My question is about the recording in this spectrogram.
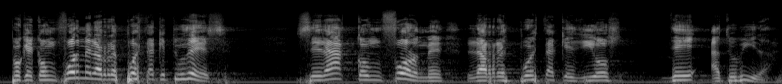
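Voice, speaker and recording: A male pastor preaching a sermon to his congregation, moving between loud dramatic lines and hushed ones. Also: sits high. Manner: addresses the congregation directly. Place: church hall with congregation. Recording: long hall reverb.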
